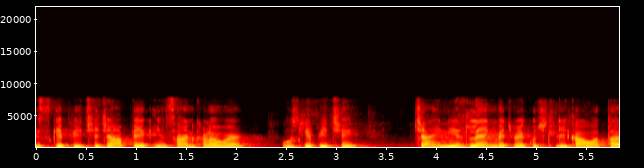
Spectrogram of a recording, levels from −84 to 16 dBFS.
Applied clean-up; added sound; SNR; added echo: neural separator model SepFormer DNS4.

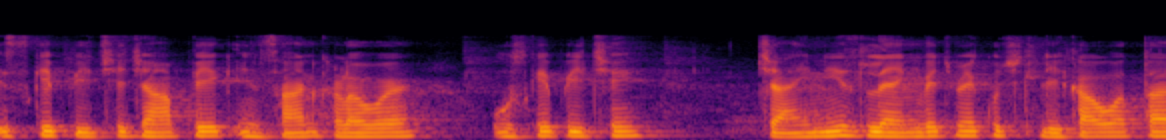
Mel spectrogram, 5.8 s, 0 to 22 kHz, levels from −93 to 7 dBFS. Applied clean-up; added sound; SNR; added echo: none; none; none; none.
